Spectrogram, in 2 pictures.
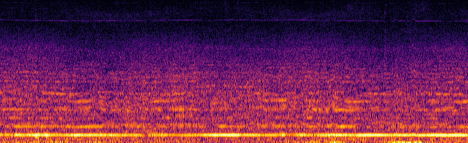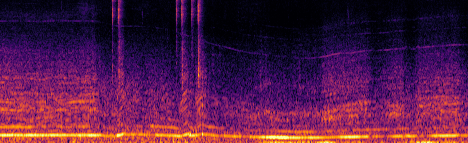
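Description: Racing trucks in Assetto Corsa, including a GMC, drone along at steady engine pitch, the low roar holding flat out, then a brief clatter of shifts and a dip as revs fall and climb again.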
